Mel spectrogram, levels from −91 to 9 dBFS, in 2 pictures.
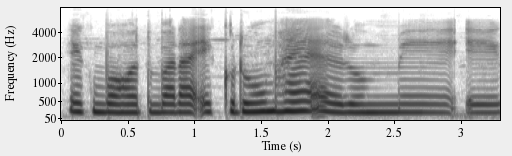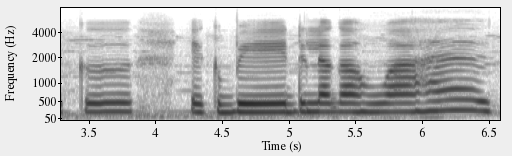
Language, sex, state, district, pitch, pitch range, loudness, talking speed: Hindi, female, Bihar, West Champaran, 230 Hz, 220-235 Hz, -14 LUFS, 125 wpm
